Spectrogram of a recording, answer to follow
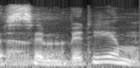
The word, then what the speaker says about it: Cymbidium: I'm going to do a cymbidium orchid arrangement. A cymbidium orchid? Yes. Cymbidium. Am I pronouncing that yeah, properly?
